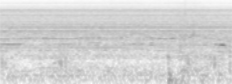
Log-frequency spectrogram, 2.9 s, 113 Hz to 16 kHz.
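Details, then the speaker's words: LTO-4 tape drive in an AMD Phenom X4 9600 server mid-backup, after initial back-and-forth shuttling, now writing consistently: quiet, steady high whir and hiss with faint tones, no clicks or stalls; normal streaming. "Oh, yeah, it's consistent now, it's just going. And then we see this number down here slowly start to climb, and it's funny the sounds it makes."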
